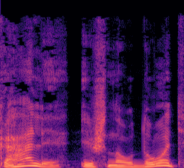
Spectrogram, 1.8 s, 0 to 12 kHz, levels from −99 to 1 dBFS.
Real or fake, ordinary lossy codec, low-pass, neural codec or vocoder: real; MP3, 64 kbps; 10.8 kHz; none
